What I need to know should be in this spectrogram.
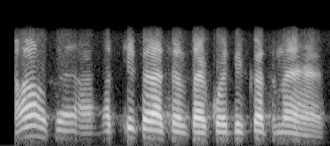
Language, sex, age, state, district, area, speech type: Hindi, male, 30-45, Bihar, Begusarai, rural, conversation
